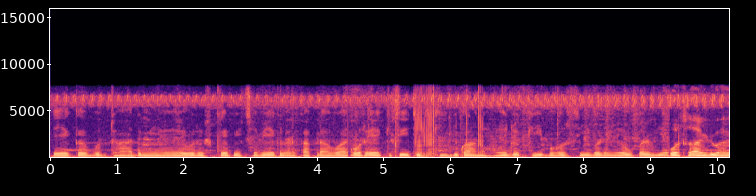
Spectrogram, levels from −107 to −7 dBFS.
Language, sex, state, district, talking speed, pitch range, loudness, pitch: Hindi, female, Uttar Pradesh, Muzaffarnagar, 195 wpm, 150-160 Hz, -20 LUFS, 155 Hz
